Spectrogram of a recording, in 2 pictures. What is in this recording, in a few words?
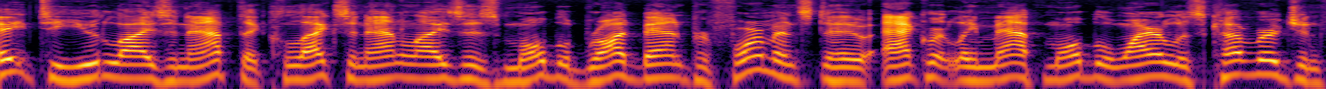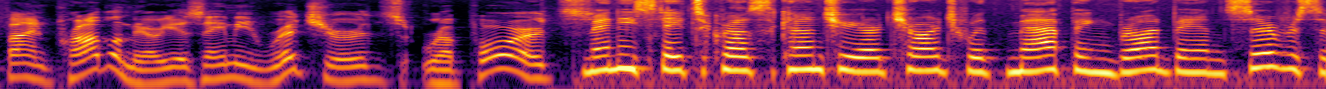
radio news; Wyoming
